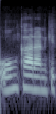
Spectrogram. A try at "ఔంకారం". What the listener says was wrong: అది ఓంకారం కాదు, ఔంకారం. మీరు మనం పలకడమే దాన్ని తప్పు పలుకుతున్నాం. మనం మాట్లాడుతున్న ప్రతి మాటల్లో ఎక్కడో ఒక చోట అకారము ఉకారము మకారము ఉంటాయి. అకార ఉకార మకార అర్ధమాత్ర ఇది ఓంకార. ఔం అని ఉచ్చరించినప్పుడు అకారము ఉకారము రెండూ పలకబడి మూకారం దీర్ఘమవుతుంది.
